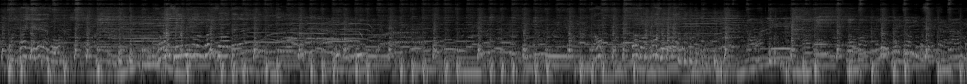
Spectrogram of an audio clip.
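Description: Upbeat music with a steady drum beat and a man singing into a handheld microphone over a loudspeaker system.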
